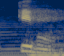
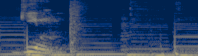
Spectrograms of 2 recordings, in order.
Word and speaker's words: Kim: Ini jadi dibaca Kim. Kalau di Indonesia Kim, tapi kalau di Korea bacanya adalah Gim.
